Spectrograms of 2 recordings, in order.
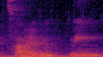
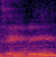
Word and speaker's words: Taimy: a tinker so I my name is tiny again time because people start you know questioning that um asking how to say it I literally had a friend that was calling me Tammy like for a year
